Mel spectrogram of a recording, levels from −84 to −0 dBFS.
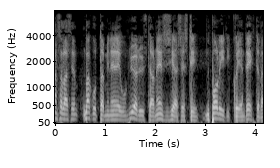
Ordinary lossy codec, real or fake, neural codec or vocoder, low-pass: none; real; none; 7.2 kHz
